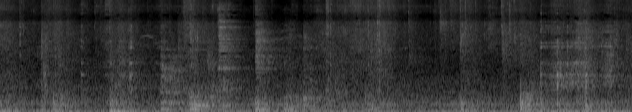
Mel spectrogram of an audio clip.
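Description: Concrete tiles knocking and scraping against one another as they are handled over their cardboard box: a few light clinks, bunched in the first half and again near the end.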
